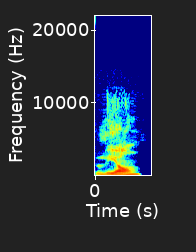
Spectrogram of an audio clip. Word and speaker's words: Lyon: I think I'm pronouncing that right. Lyon?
